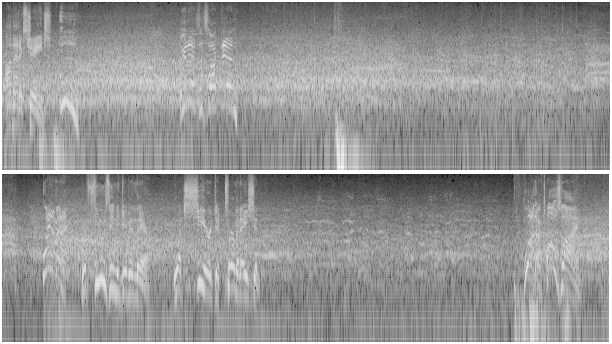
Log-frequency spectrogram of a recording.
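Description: A heavy body slams onto the floor with a thud.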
